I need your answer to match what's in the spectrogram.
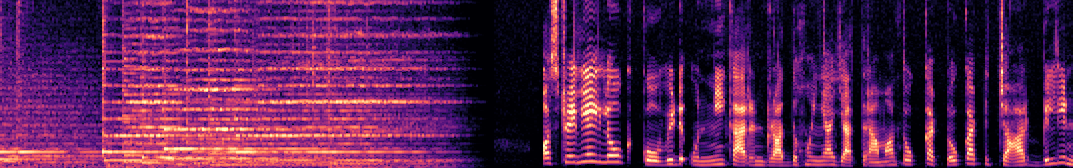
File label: punjabi; SBS Punjabi; Delay in flight refunds leaves many stranded Australians unable to afford a new flight home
